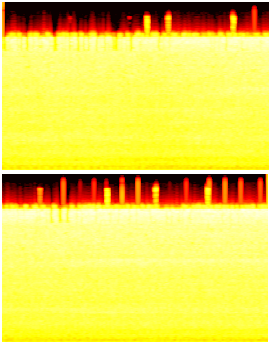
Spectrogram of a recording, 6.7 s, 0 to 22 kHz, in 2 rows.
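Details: '54 rat truck, 305 throttle-body fuel-injected V8 with about 120,000 miles, after water pump work: loud, steady low idle with an even exhaust beat and no knock or miss; owner says it doesn't knock, normal idle.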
